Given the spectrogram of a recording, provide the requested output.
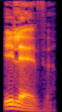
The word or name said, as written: élève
